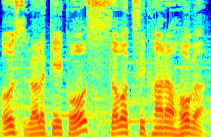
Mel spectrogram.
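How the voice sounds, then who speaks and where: A man's voice: medium pitch, a little slow, faint music behind, close to an everyday voice. A man playing a stern, domineering, vengeful village big man in a cartoon story, scolding and threatening. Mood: scolding, scheming. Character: menacing, vengeful village big man scheming against a young woman. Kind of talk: Hindi cartoon story acting.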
